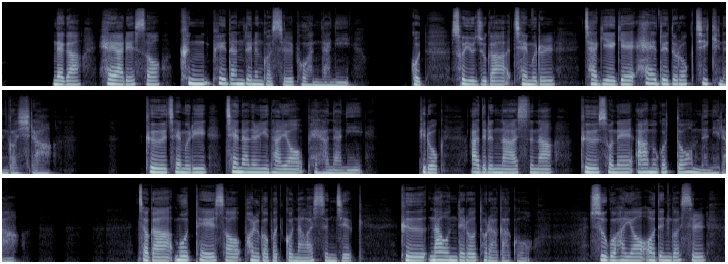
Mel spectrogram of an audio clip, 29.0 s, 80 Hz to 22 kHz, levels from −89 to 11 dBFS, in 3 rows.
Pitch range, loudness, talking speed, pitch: 165-190 Hz, -22 LUFS, 215 characters per minute, 180 Hz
